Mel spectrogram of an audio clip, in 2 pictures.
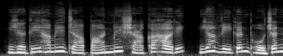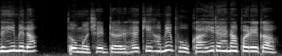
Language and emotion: Hindi, fearful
